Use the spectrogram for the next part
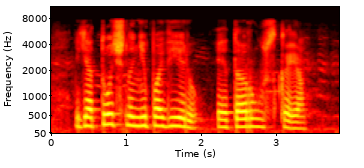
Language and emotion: Russian, neutral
